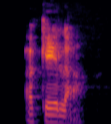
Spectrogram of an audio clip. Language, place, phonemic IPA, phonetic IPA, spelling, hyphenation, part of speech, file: Hindi, Delhi, /ə.keː.lɑː/, [ɐ.keː.läː], अकेला, अ‧के‧ला, adjective, LL-Q1568 (hin)-अकेला.wav
- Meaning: 1. alone 2. singular, unique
